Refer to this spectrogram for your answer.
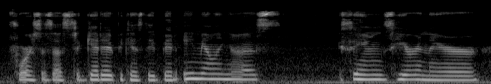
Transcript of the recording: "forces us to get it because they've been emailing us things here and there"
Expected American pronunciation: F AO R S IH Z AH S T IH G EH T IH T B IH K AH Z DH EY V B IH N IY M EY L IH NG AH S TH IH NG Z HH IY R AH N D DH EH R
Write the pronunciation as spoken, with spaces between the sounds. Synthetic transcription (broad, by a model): F AO R S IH Z AH S T IH G EH T IH T B IH K AH Z DH EY V B IH N IY M EY L IH NG AH S TH IH NG Z HH IY R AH N DH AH R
